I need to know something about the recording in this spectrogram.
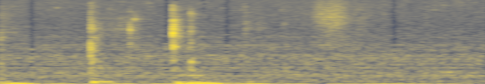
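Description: A few quick clicks from a computer mouse and keyboard, in the first second or so, as chess moves are entered on an on-screen board.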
